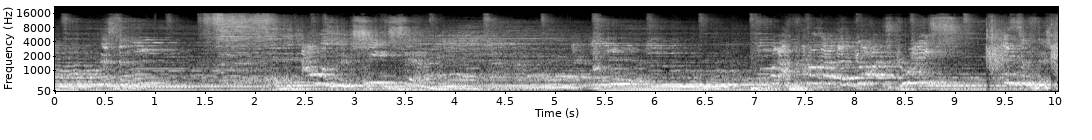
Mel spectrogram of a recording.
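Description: Live gospel music: a male lead singer with backing vocalists, over electric guitars and a steady low bass line.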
